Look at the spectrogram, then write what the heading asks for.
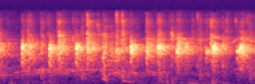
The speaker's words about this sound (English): Round of applause, man. That was dope.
